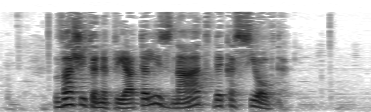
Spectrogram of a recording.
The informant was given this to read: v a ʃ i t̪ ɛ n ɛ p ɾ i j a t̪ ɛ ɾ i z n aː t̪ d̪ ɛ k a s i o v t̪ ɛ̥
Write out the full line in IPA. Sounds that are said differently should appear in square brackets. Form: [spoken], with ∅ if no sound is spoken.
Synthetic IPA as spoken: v a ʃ i t̪ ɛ n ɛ p ɾ i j a t̪ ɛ [l] i z n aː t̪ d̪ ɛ k a s i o v [d̪] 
